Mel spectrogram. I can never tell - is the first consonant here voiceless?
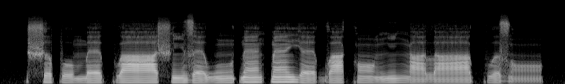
yes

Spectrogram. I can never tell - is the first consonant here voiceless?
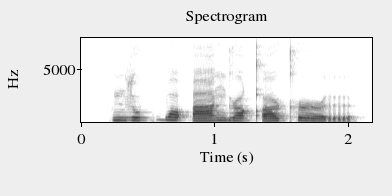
no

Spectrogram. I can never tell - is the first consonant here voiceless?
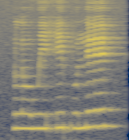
no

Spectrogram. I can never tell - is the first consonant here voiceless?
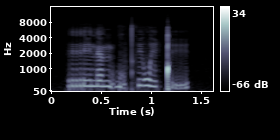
no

